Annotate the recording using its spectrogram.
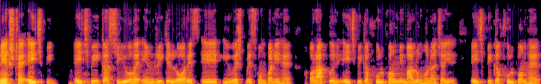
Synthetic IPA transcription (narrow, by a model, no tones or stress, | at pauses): neːksʈɦɛʔeːt͡ʃpḭː | eːt͡ʃpikasioɦɛʔẽːnɾikelɔːɾeseeːkjuːesʈ̚beːskɔ̃mpəniɦɛ | ɔːɾaːp̚koeːt͡ʃpikafʊlpʰɔːɾmbĩmaːluːmɦoːnat͡ʃaːɦiḛ | eːt͡ʃpikafʰʊlpʰɔːɾmɦɛː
